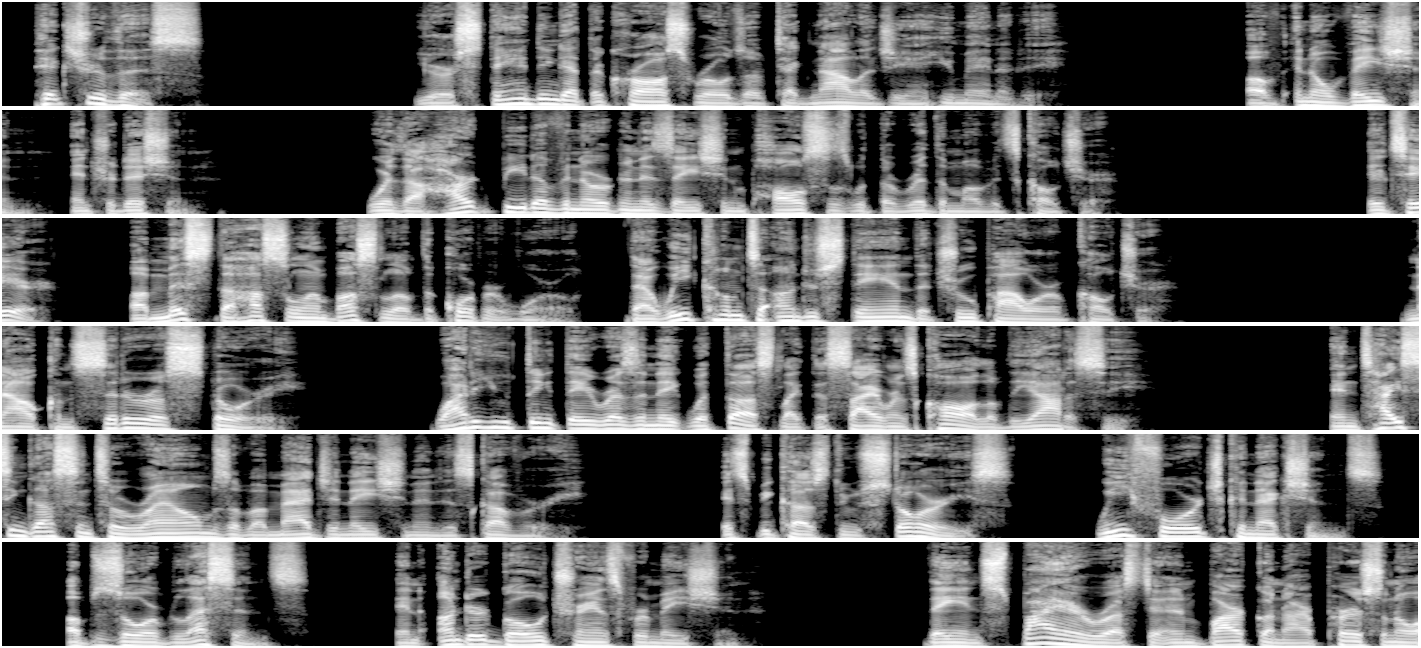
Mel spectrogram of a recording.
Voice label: Narration Storytelling

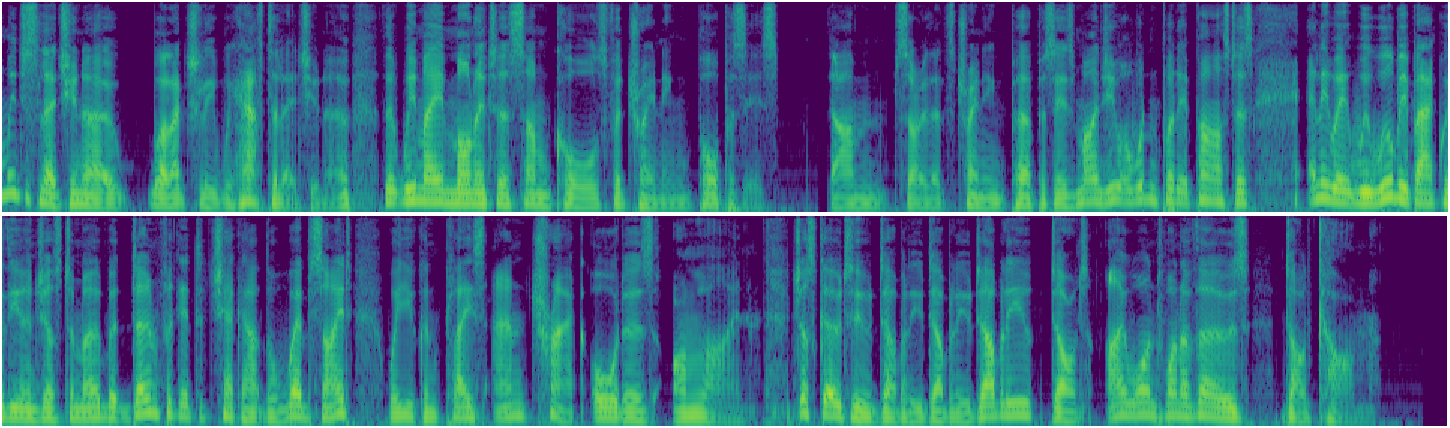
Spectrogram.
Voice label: ON HOLD

